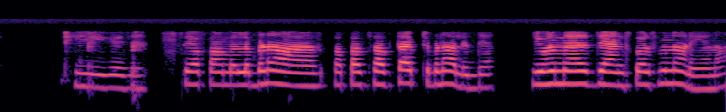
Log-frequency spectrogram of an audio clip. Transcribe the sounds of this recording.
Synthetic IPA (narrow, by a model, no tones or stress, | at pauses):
ʈʰiːkɦɛːd͡ʒiː | t̪eːaːpãːmət̪ləbːəɽaːapãːsəbʈaːɪp̚t͡ʃbəɽaːleːd̪eãː | d͡ʒeːɦʊɳmɛ̃ːd͡ʒɛːnspəɾsbənaːɽ̃eːãːnaː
